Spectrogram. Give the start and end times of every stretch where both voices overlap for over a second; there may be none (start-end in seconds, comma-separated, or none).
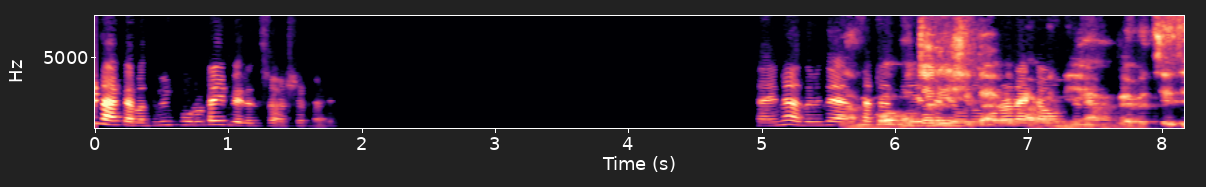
5.6-7.4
